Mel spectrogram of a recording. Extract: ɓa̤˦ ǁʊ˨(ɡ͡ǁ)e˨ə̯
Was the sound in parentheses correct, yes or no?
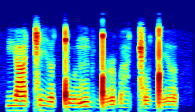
no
